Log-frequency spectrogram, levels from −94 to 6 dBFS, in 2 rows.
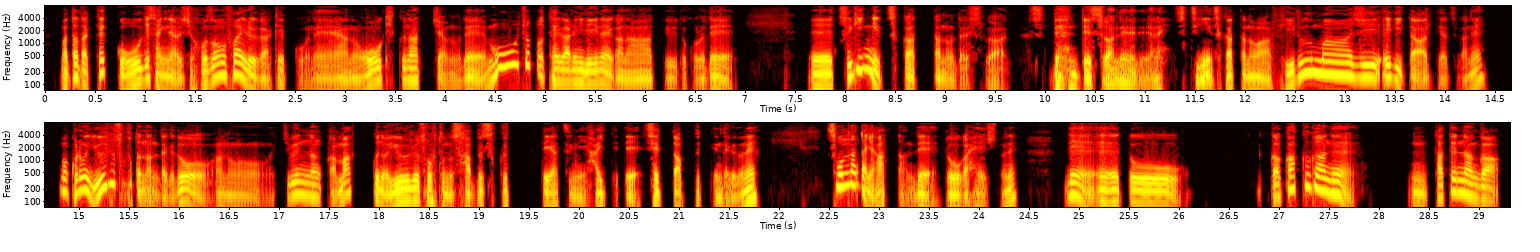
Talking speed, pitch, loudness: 375 characters per minute, 100 Hz, -24 LUFS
